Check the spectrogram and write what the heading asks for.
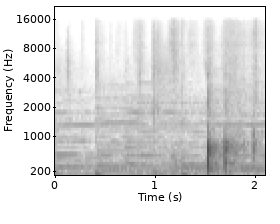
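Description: A knife slicing through an orange on a plastic cutting board, with a few short knocks of the blade against the board, the loudest about one and a half seconds in.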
